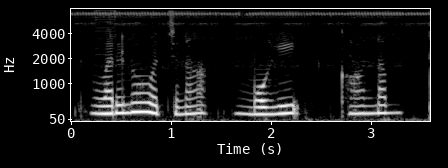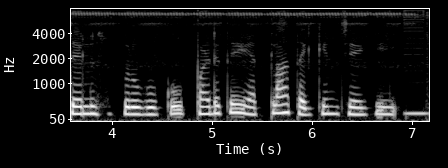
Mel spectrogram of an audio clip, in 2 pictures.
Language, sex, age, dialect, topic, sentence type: Telugu, female, 25-30, Southern, agriculture, question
